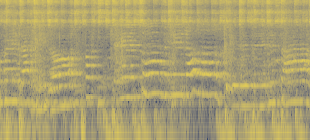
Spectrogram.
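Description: A song: a singing voice carrying a melody over music with a steady beat.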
